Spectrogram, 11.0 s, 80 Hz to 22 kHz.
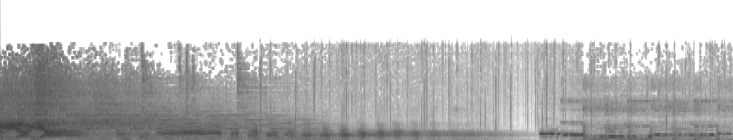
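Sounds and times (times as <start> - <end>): punk rock band music: 0.0 - 4.6.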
